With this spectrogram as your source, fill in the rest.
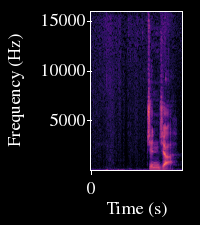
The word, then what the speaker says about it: jinja: like the kanji for jin jinja i think is how you say it uh i think dan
